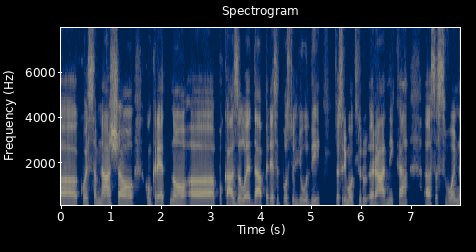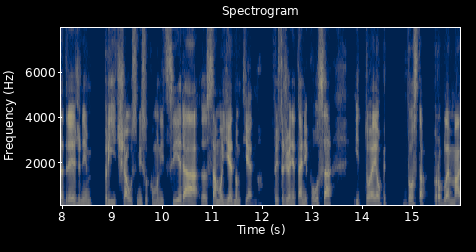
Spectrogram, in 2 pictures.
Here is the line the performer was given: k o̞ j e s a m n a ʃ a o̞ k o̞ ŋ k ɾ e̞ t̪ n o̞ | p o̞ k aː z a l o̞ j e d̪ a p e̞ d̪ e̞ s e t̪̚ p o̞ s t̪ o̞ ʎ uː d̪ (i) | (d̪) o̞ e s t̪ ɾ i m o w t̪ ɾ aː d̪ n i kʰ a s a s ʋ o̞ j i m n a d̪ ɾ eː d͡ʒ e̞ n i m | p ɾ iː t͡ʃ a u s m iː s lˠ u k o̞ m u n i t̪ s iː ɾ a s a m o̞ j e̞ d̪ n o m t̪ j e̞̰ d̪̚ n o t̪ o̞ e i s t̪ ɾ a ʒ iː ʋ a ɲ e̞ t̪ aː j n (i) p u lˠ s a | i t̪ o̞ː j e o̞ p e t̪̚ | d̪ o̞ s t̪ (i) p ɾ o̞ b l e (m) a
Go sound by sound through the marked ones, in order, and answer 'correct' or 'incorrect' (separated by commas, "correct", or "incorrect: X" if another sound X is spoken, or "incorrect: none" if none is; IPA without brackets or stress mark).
correct, incorrect: t̪, correct, incorrect: a, correct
